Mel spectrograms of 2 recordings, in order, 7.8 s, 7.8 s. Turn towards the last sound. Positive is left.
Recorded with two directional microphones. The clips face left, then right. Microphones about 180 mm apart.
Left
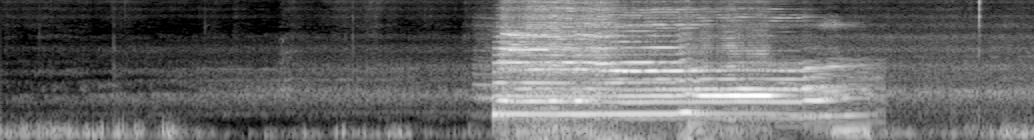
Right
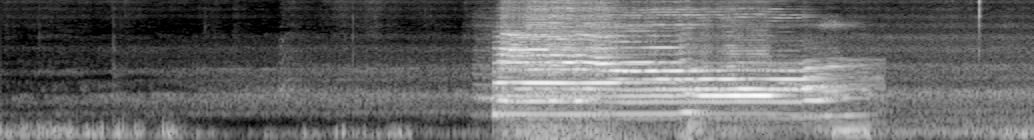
turn(degrees=25)  # may be behind; listen again after turning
